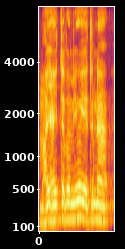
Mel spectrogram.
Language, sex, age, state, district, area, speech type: Manipuri, male, 30-45, Manipur, Thoubal, rural, spontaneous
